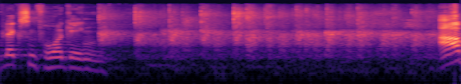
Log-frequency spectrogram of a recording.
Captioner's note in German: Beifall Freie Demokraten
